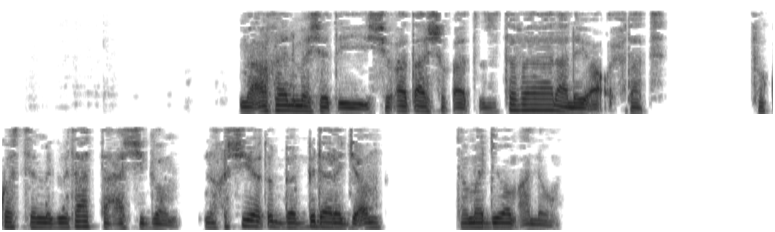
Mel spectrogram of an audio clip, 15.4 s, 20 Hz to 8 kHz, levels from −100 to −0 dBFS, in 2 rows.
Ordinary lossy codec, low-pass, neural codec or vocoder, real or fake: MP3, 24 kbps; 7.2 kHz; none; real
